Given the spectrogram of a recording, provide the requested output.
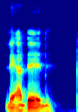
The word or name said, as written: לעבד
